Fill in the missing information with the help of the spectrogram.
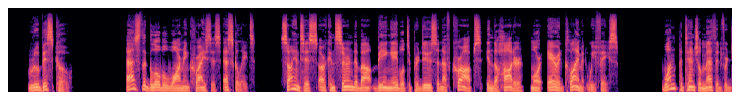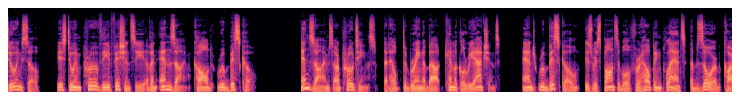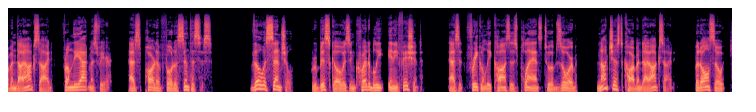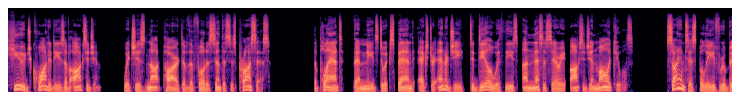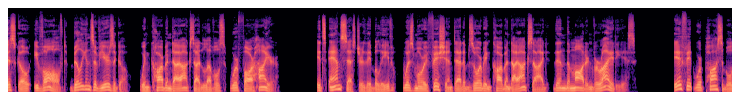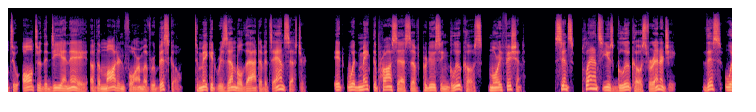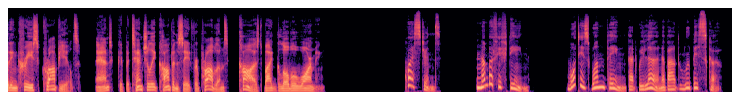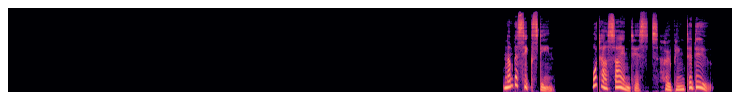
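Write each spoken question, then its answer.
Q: What is one thing that we learn about Rubisco?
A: It is inefficient because it makes plants absorb lots of oxygen as well as carbon dioxide.

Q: What are scientists hoping to do?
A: Alter Rubisco's DNA to resemble its more efficient ancestor and so increase crop yields.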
